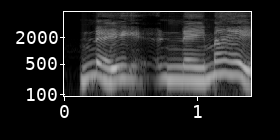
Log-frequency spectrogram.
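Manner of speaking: self-control calls out to be chosen first; called out. Acted. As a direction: cut in eagerly, calling out. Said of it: "riep zelfbeheersing".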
